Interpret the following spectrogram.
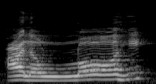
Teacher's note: لام کو لام کے ساتھ ملا کر پڑھا جائے گا اور یہ لام موٹی پڑھی جائے گی کیونکہ اللہ کی لام سے پہلے زبر آ رہی ہے تو علی اللہ، اور کھڑی زبر بھی ہے، 1 الف کی مقدار کھینچ کر بھی پڑھا جائے گا اور موٹا بھی پڑھا جائے گا۔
